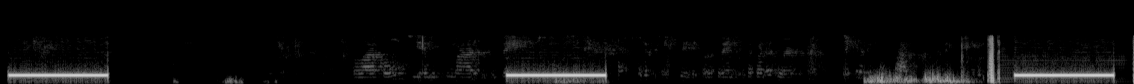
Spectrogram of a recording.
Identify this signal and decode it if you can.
Ringback tone (Europe, 425 Hz), with speech.
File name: out- -2012- - - .65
